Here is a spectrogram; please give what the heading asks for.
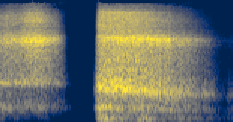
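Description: A slow, deliberate deep breath: a softer inhale lasting under a second, a brief pause, then a longer, fuller exhale that fades out, with no talking.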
